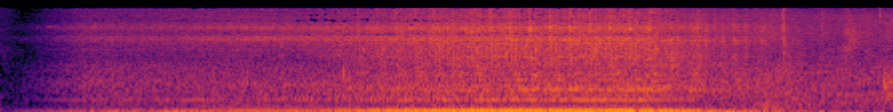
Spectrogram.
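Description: A car engine idles with a steady low rumble, swelling in loudness through the middle before easing off slightly near the end; no voices are present.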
